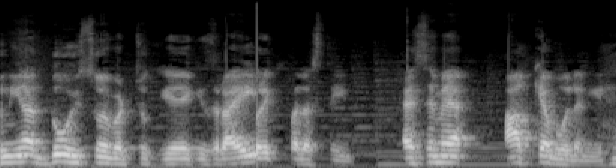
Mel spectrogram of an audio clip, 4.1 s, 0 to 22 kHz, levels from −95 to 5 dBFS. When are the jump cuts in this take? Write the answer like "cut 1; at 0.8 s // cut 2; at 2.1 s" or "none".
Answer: cut 1; at 1.7 s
